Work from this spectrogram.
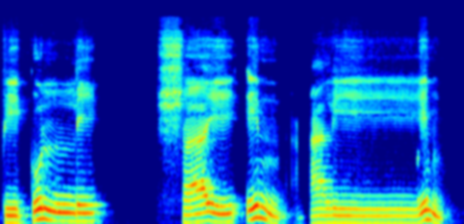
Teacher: Kasroh tanwin bertemu dengan huruf ain, bacaan idhar, dibaca jelas. Lam kasroh ya sukun mat tobi'i, tetapi karena di akhir kata, maka menjadi mat arid lis sukun.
